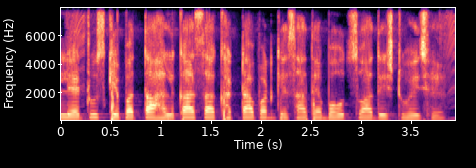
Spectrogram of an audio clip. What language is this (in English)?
Maithili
